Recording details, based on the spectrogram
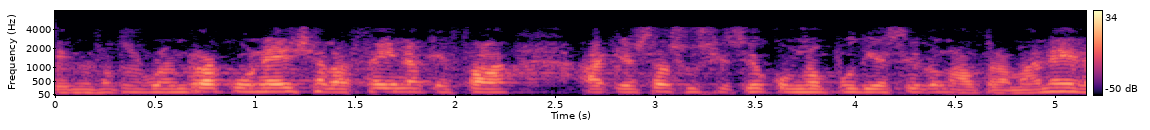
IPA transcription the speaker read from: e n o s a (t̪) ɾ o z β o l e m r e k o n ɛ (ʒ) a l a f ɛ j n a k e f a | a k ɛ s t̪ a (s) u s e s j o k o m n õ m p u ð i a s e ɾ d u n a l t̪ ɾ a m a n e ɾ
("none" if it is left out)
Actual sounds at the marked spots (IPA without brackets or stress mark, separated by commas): t̪, ʃ, s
